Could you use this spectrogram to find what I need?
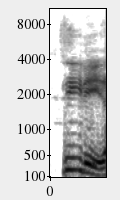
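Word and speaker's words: CeeDee: Yep, C.C. Lamb. – C.C. Lamb. – Is it C.D. or C.C.? – C.C. – C.D., that's right. Gosh. – And I think it's spelled out, too. – Yeah, it's huh? C-E-E-D-E.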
